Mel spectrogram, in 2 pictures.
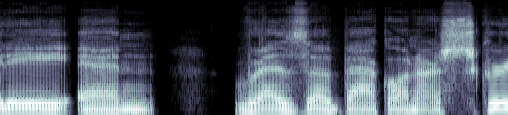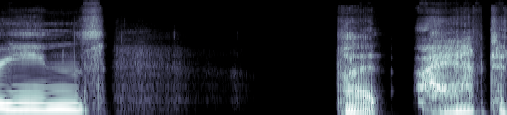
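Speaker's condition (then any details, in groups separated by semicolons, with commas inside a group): No condition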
